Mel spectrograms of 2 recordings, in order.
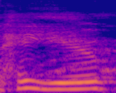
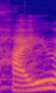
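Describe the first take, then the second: First: The first syllable sounds like 'hey'. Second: The first syllable sounds like 'hi'. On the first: The speaker's usual pronunciation. "I always call it Hey You" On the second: A possible pronunciation someone else might use. "is it Hi You?"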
